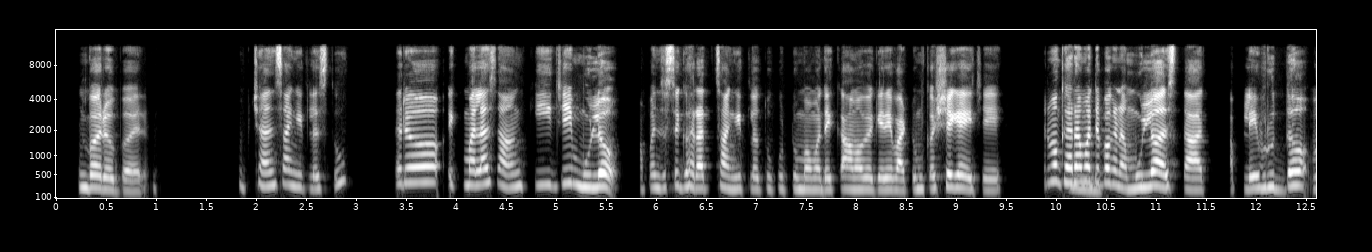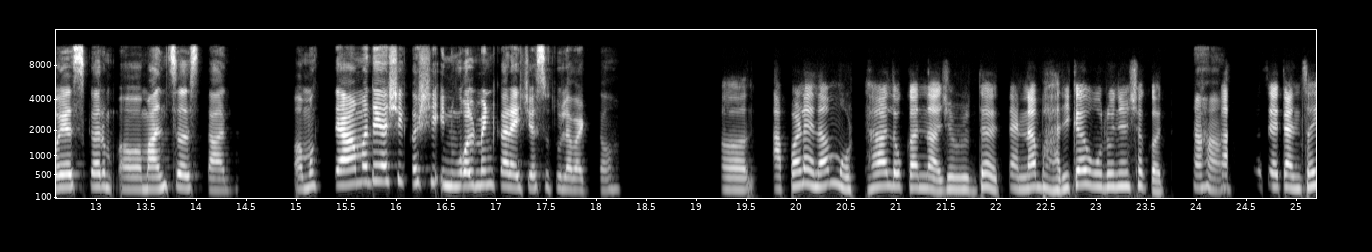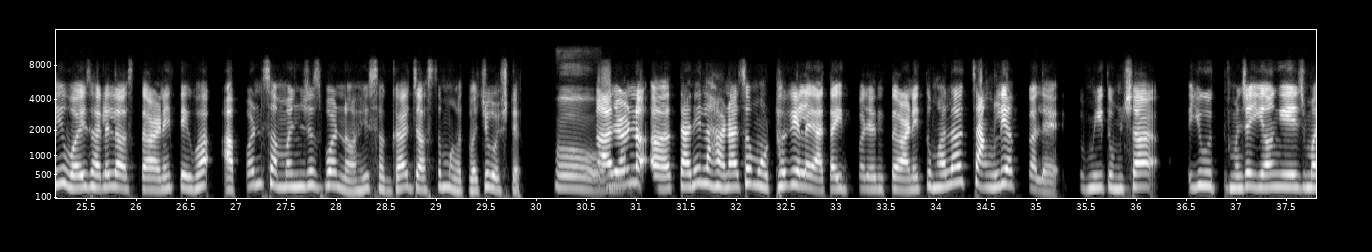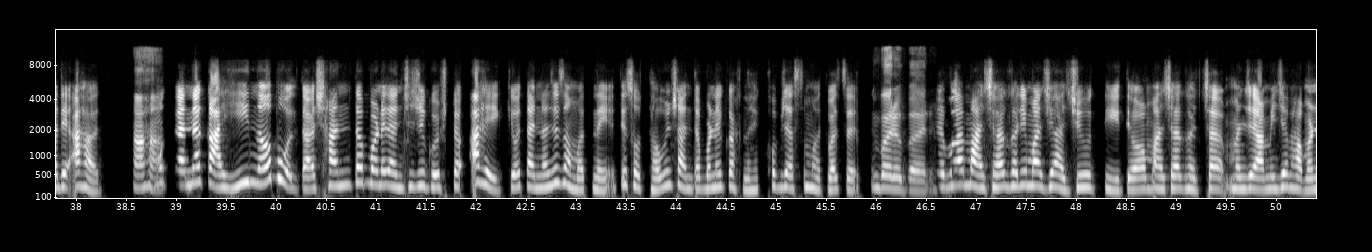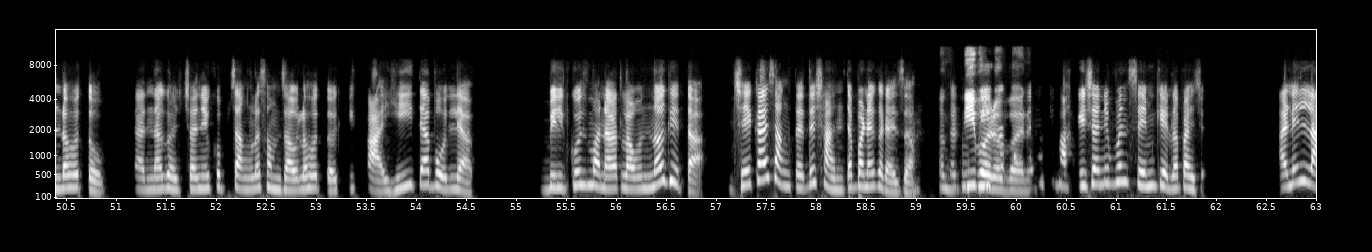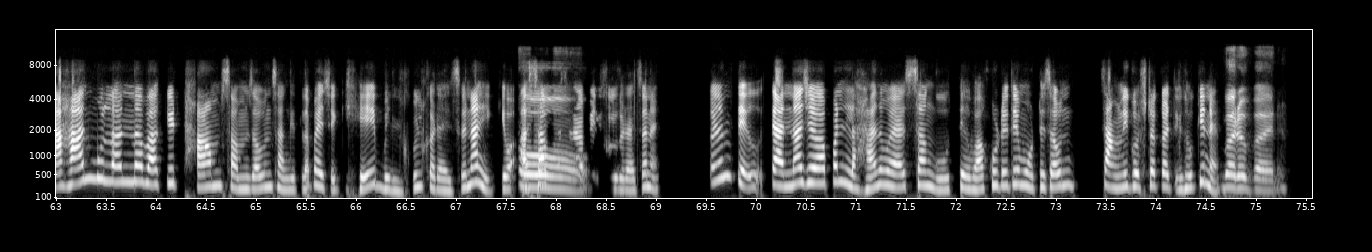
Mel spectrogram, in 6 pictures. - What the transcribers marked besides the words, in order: in English: "इन्व्हॉल्वमेंट"; other background noise; tapping; in English: "यूथ"; in English: "यंग एजमध्ये"; drawn out: "हो"
- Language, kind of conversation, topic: Marathi, podcast, दररोजच्या कामासाठी छोटा स्वच्छता दिनक्रम कसा असावा?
